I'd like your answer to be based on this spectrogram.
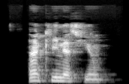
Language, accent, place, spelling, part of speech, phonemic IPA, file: French, France, Lyon, inclination, noun, /ɛ̃.kli.na.sjɔ̃/, LL-Q150 (fra)-inclination.wav
- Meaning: inclination (all senses)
